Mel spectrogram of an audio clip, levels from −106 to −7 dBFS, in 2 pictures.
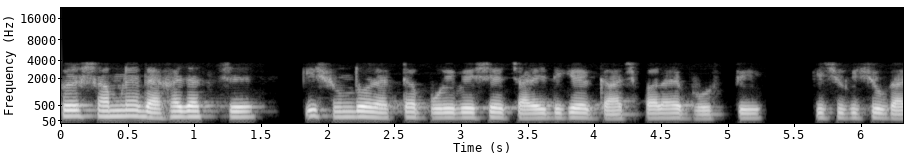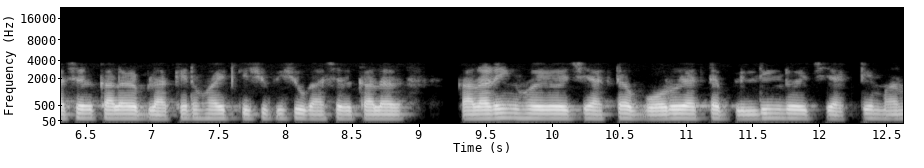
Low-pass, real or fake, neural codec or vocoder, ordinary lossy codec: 3.6 kHz; real; none; none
